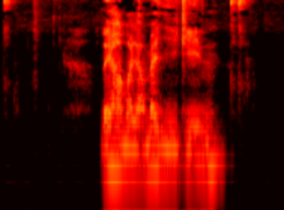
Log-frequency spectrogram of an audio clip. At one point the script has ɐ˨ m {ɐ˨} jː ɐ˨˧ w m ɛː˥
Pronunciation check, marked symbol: correct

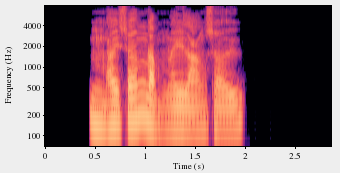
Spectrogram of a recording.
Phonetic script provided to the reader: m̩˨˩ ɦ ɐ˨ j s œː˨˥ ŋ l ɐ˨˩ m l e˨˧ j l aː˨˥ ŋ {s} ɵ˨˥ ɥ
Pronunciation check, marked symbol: correct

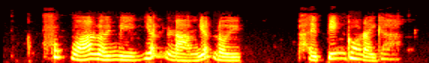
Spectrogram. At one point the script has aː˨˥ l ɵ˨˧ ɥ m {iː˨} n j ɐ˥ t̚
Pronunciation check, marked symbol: correct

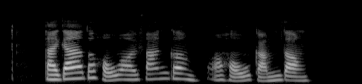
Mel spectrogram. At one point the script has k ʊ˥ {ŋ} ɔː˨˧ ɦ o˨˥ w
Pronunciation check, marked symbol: correct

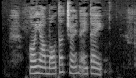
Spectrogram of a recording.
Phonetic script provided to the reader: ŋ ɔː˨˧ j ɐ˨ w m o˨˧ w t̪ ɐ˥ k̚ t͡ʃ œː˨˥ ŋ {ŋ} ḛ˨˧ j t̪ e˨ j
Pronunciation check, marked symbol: incorrect: n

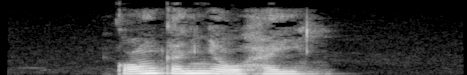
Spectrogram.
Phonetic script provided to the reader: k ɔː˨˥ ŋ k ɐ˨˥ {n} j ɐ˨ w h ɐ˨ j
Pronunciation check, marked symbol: correct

